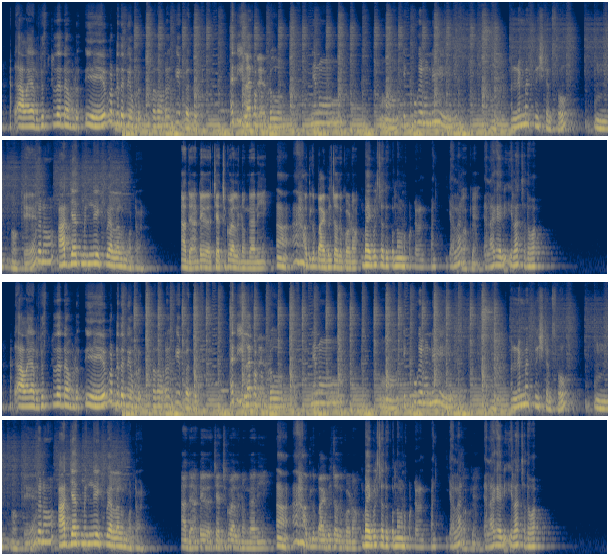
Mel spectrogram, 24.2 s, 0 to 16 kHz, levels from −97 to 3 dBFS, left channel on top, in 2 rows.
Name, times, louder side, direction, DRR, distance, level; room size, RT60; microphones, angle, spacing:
voice 1, 0.2-3.9 4.6-5.6 6.2-6.8 7.5-7.9 8.2-9.1 9.7-9.9 10.2-11.3 11.8-12.2 12.8-14.9 17.6-18.2 19.3-20.8 21.1-21.4 21.8-22.8, right 1 dB, 10° right, 9 dB, 0.4 m, -26 dB
sound 1, 2.4-10.1, equal, 45° right, 1.3 m, -29 dB
voice 2, 4.8-5.3 12.3-12.9 15.7-17.4 18.2-19.2 21.3-21.7, left 4 dB, 80° left, 13 dB, 0.5 m, -29 dB
sound 2, 8.7-14.7, right 1 dB, 20° left, 2.1 m, -46 dB
5.8 x 5.6 x 5.9 m, 0.63 s
head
